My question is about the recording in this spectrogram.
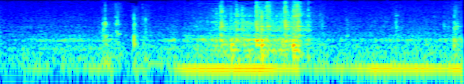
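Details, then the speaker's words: Old cleaned-up Singer sewing machine run by its floor pedal: soft whir with a few light clicks, then a steady even hum; the machine runs just fine. "it seems to run just fine. So you got a little tension there for when it goes over the cloth."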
